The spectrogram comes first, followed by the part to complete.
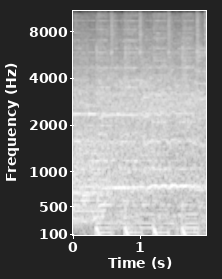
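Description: Instrumental children's song music with no singing: a steady drum beat comes in about a third of a second in, at roughly two beats a second, under sustained instrumental tones.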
